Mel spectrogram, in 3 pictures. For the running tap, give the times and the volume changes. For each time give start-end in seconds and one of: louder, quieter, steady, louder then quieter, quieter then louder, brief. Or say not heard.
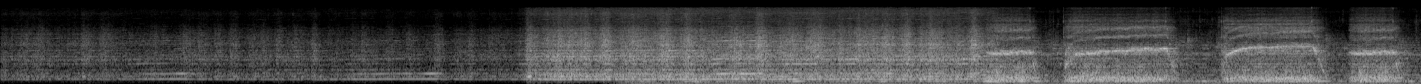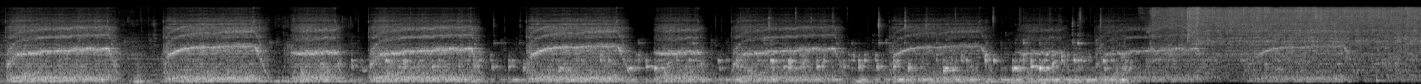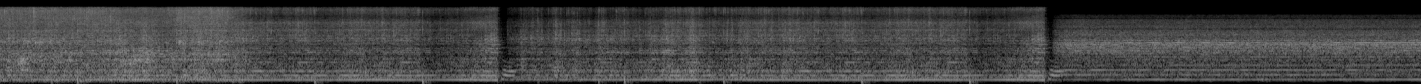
6.1-30.9 louder then quieter.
